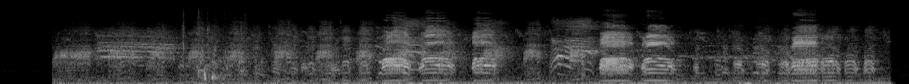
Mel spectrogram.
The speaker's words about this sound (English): There's no guzzle bird today, but there are ducks.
